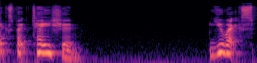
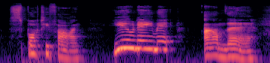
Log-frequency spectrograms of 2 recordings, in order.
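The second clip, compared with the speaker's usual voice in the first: ordinary talk, nothing marked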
